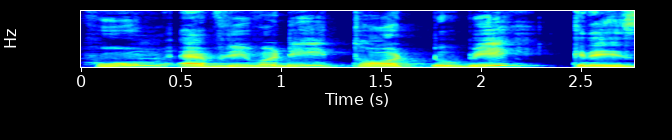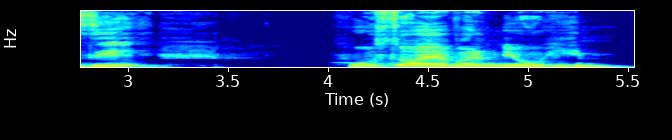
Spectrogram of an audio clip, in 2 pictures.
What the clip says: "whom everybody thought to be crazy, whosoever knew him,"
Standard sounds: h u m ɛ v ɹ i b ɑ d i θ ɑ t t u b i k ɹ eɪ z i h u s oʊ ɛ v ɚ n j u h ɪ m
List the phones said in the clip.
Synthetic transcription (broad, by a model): h u m ɛ v ɹ i b ɑ d i t ɑ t t u b i k ɹ eɪ z i h u s oʊ ɛ v ɚ n j u h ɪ m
